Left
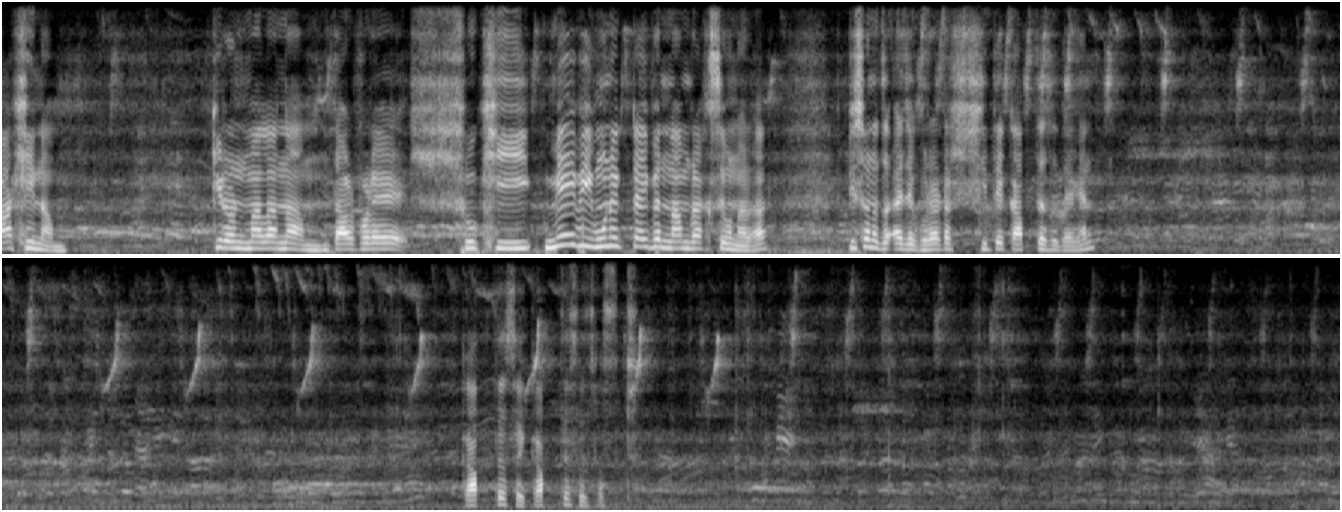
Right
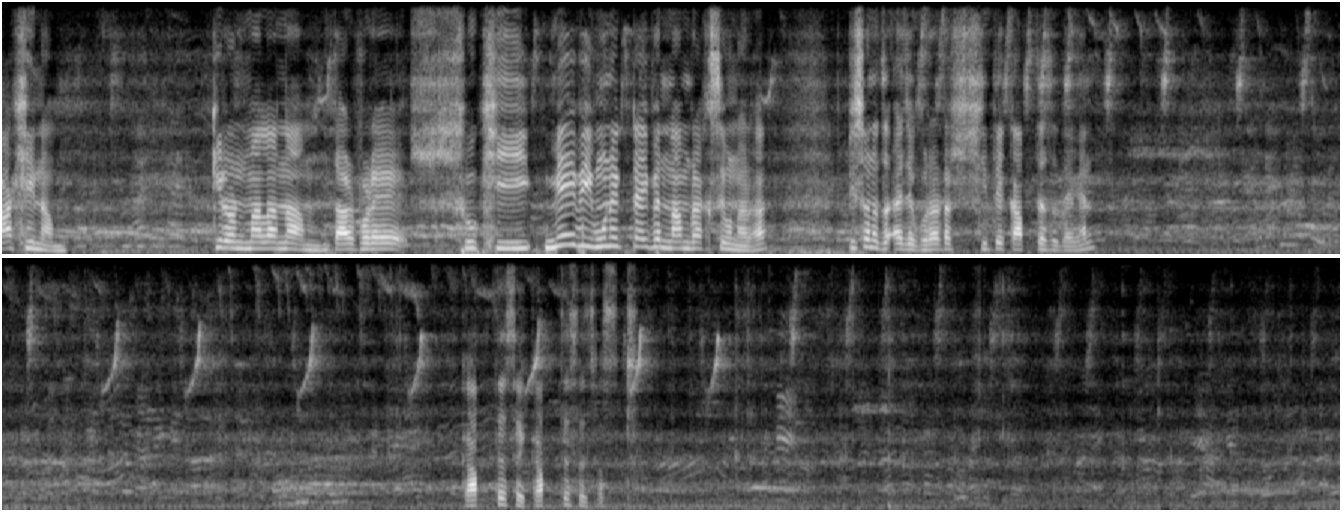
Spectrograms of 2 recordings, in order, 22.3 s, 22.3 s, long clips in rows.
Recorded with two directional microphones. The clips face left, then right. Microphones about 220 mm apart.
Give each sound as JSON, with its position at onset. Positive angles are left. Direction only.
{"t": 0.0, "sound": "a man's voice", "side_deg": 30}
{"t": 1.7, "sound": "a man's voice", "side_deg": 15}
{"t": 2.0, "sound": "speech", "side_deg": 25}
{"t": 2.9, "sound": "a man's voice", "side_deg": 5}
{"t": 7.0, "sound": "speech", "side_deg": 15}
{"t": 12.8, "sound": "a sound", "side_deg": 35}
{"t": 15.0, "sound": "speech", "side_deg": 0}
